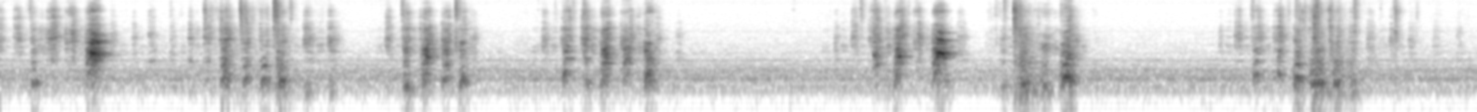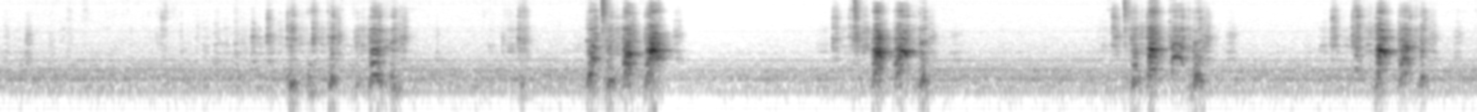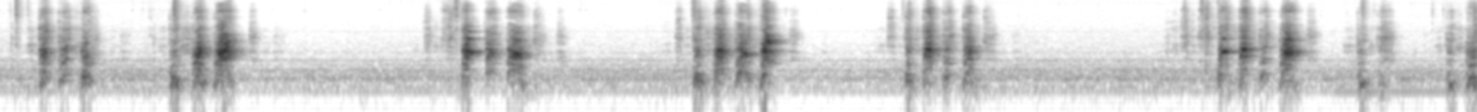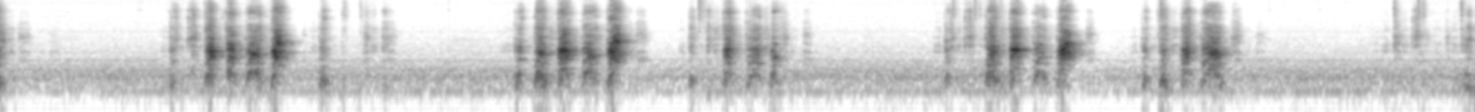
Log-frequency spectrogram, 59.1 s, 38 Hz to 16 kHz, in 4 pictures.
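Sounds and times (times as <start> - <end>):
dog barking sharply: 0.8 - 1.2, 8.7 - 9.6, 20.6 - 21.6, 23.4 - 24.1, 26.2 - 26.8, 31.3 - 32.0, 34.2 - 35.0, 36.5 - 37.4, 38.6 - 39.4, 41.7 - 42.7, 46.4 - 47.4, 49.5 - 50.8, 54.2 - 55.2, 56.0 - 56.7.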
